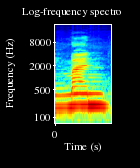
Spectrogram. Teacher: فتح کے لیے آواز ایک کاؤنٹ کے اوپر جائے گی اور پھر وہ نون سے اوپر جا کے ملے گی، یعنی جبڑا کھلے گا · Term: میم فتحتین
